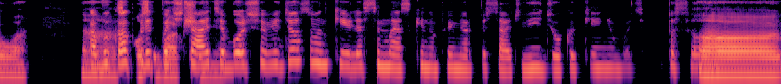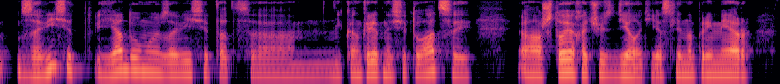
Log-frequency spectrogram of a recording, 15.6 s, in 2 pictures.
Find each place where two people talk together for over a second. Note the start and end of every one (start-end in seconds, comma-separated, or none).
0.8-2.3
